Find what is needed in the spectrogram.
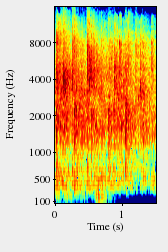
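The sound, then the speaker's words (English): A short burst of soft clapping from several people, a dense patter of quick, crisp claps that stays fairly quiet and even throughout, with no voices. “Yes, that's good news worth clapping about.”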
